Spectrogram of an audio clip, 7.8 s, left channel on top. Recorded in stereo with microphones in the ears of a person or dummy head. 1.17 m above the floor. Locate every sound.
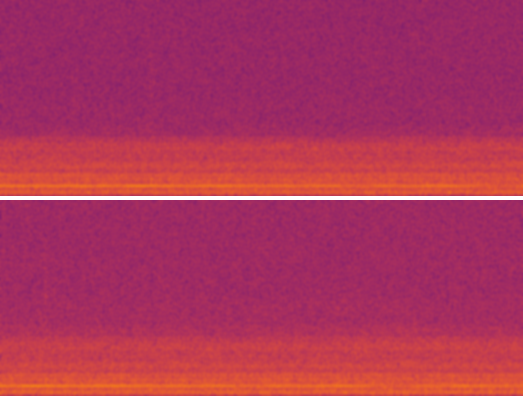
Only background noise.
